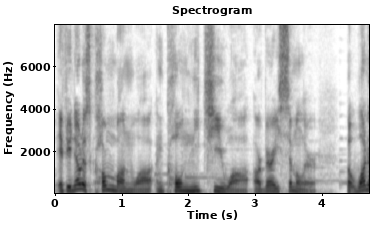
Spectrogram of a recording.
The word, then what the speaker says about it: こんにちは: Konnichiwa is hello. And look, see this? Here, the ha は is pronounced as は wa. Konnichiwa.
